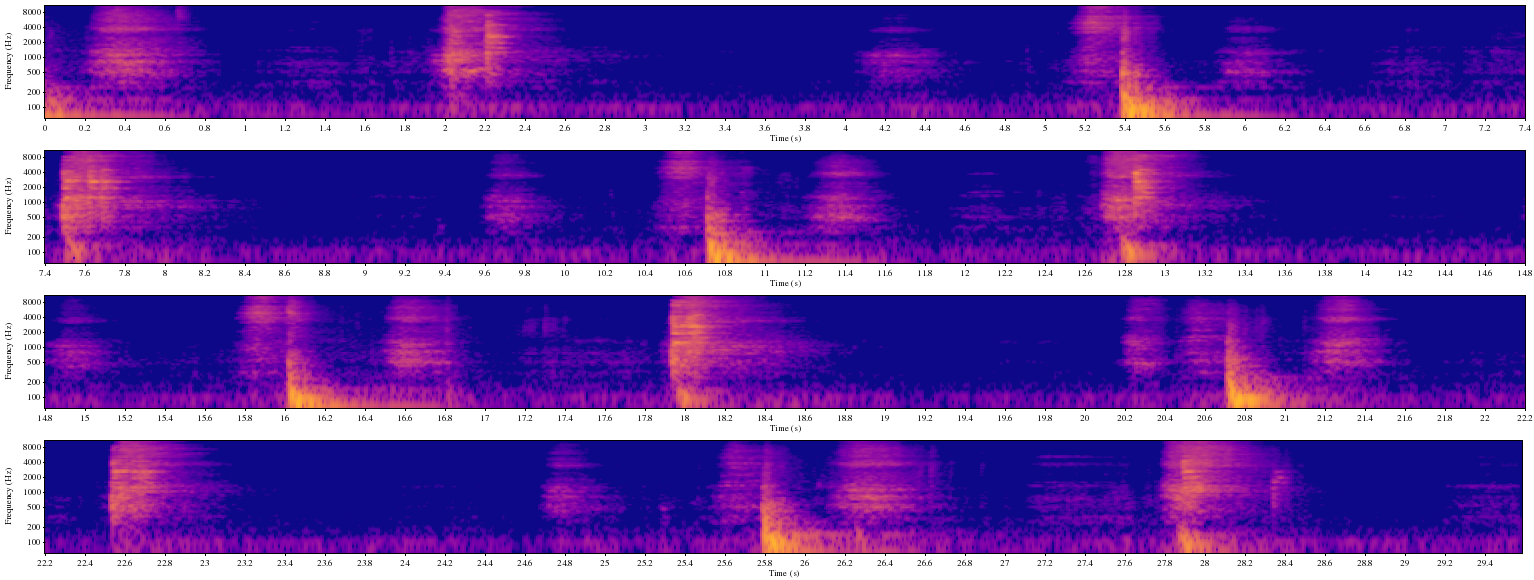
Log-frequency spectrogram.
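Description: Double kettlebell long-cycle reps: a heavy thud about every five seconds as the lifter works the two kettlebells between chest and overhead, with a sharp, gasping exhale between the thuds.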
